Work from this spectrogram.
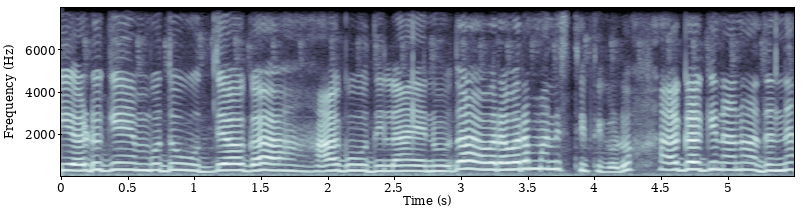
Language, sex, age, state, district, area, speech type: Kannada, female, 18-30, Karnataka, Chikkamagaluru, rural, spontaneous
